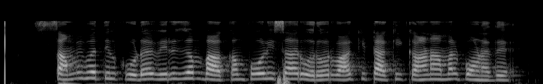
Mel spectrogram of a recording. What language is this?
Tamil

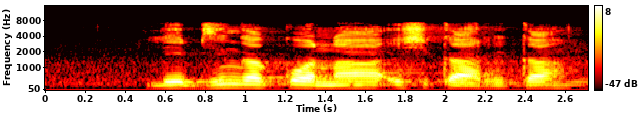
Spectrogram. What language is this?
Tsonga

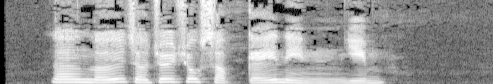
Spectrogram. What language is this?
Cantonese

